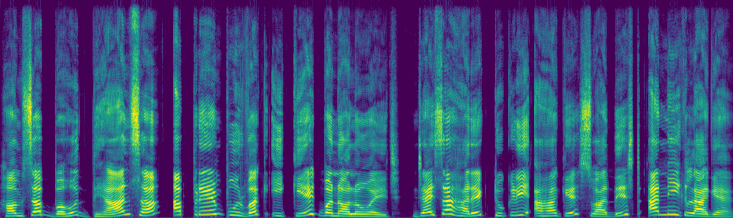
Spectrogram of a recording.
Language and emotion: Maithili, happy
